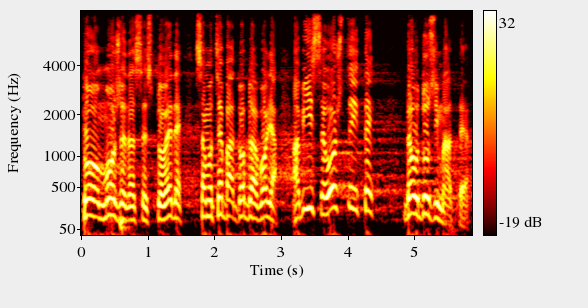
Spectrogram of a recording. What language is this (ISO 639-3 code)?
srp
